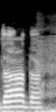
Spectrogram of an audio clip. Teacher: এখানে জাল আলিফ জবার যা এক আলিফ টান দিয়ে পড়তে হবে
